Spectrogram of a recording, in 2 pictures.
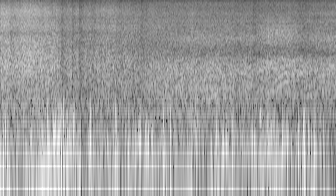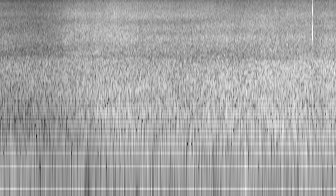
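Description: Surf breaking and washing up a sandy beach, with wind buffeting the microphone in gusts through the first half. After about six seconds the wash of the surf settles into a steadier, fuller hiss.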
